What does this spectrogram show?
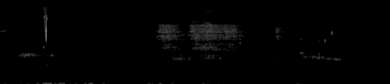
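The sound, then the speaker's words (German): Quiet computer keyboard typing into an Excel spreadsheet, with a sharp click, then a short burst of soft, rapid clattering and a few more scattered taps. No one speaks. “So, jetzt tippt er wieder in seine Excel-Tabelle.”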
